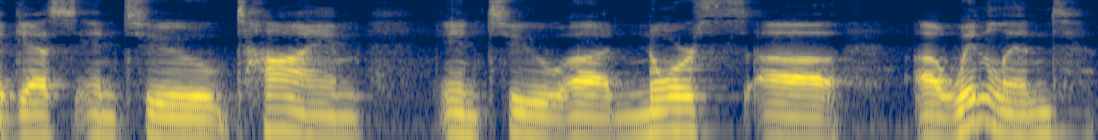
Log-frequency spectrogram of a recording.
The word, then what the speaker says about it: Vinland: time, into Norse Winland, which I didn't know it's actually pronounced Winland according to the information back here. I always said Vinland, that because it reminds me of Vinland Saga, the manga, and I've always pronounced it that way, but I guess I was 100% wrong.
